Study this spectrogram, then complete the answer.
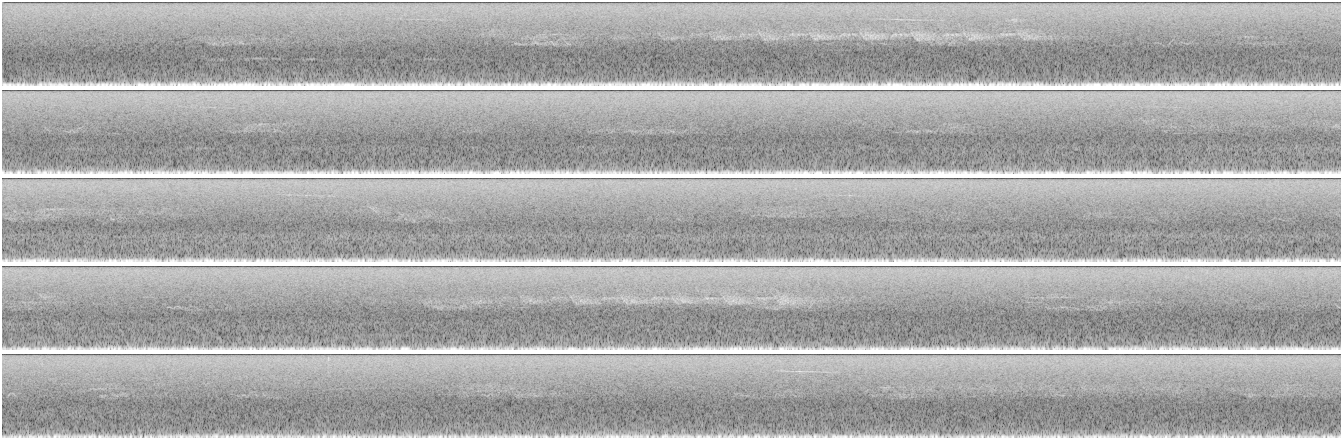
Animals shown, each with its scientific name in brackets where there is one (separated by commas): American Crow (Corvus brachyrhynchos), Hermit Thrush (Catharus guttatus), Ovenbird (Seiurus aurocapilla), Red-eyed Vireo (Vireo olivaceus)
